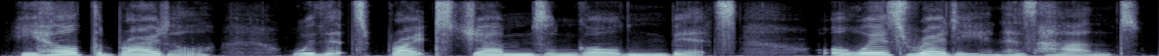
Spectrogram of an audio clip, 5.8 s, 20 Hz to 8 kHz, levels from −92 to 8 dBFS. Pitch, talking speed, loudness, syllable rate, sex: 215 Hz, 165 wpm, -19 LUFS, 4.1 syllables/s, female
